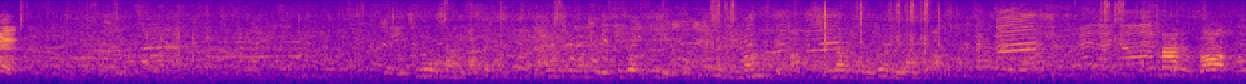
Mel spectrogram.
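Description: A crowd of people shout and cheer outdoors.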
